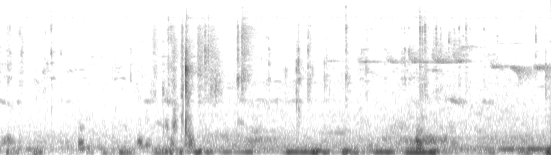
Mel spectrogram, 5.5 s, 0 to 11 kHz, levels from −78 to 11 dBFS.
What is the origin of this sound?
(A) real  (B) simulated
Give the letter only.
A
